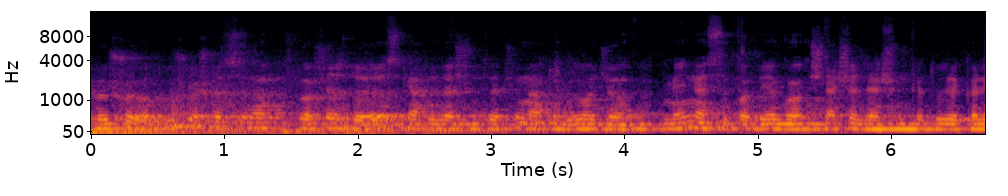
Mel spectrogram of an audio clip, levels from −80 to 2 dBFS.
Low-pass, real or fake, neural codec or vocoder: 14.4 kHz; real; none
